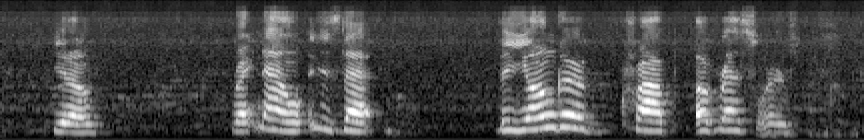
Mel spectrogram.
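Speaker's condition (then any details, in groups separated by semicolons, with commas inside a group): Cerebral palsy; lifelong, wheelchair user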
